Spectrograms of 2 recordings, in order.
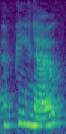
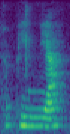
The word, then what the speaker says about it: pepino: the cucumbers and apologies they're pepino not papinia and without the accent on the end so apologies for that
